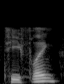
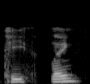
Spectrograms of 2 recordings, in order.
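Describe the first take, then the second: First: The middle of the word has an f sound. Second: The middle of the word has a th sound. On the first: "finds it hard to say" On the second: "she pronounces it like teeth, t e like the teeth in your mouth"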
